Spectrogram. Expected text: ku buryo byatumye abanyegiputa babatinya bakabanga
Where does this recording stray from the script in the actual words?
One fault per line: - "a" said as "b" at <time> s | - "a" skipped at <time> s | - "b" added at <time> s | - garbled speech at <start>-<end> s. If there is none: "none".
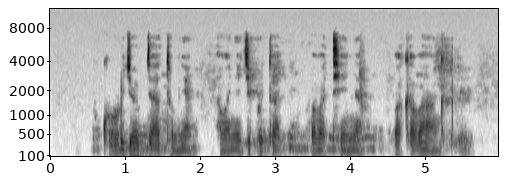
none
